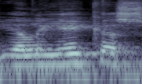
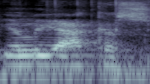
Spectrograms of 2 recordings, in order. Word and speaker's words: iliacus: on either side here is called the iliacus muscle or some people say iliacus muscle there's a large piece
